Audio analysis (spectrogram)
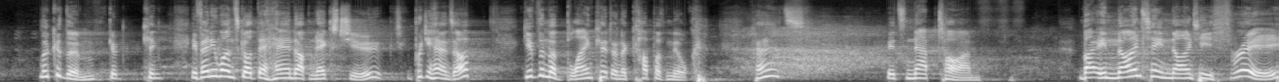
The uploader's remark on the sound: this episode is from a recent keynote for X15, a venture building outfit powered by Commonwealth Bank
